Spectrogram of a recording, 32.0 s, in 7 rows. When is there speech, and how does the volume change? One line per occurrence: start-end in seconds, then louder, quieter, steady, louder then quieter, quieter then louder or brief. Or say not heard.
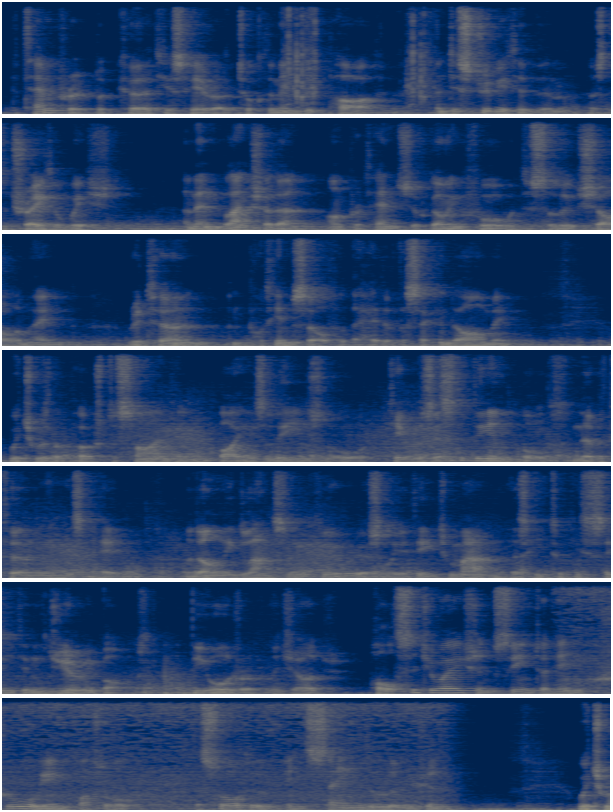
0.0-31.9 steady.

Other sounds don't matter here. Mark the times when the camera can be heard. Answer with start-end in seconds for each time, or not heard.
2.1-3.3.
